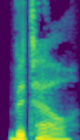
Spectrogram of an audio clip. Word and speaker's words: victual: Stress vit and keep ul soft. V, tel, VICTUAL.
